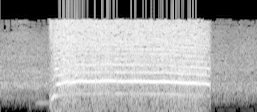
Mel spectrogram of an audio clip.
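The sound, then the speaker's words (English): An audience of men shouting angrily together during a church service: one loud, sustained collective roar of about one and a half seconds that starts and stops abruptly, with quieter sound before and after it. “Brothers shouting with holy anger.”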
